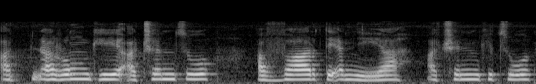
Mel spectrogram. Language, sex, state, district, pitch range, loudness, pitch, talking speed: Mizo, female, Mizoram, Aizawl, 220-235 Hz, -17 LUFS, 230 Hz, 180 wpm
